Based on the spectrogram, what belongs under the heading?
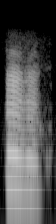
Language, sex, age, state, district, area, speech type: Kannada, male, 18-30, Karnataka, Gadag, rural, conversation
